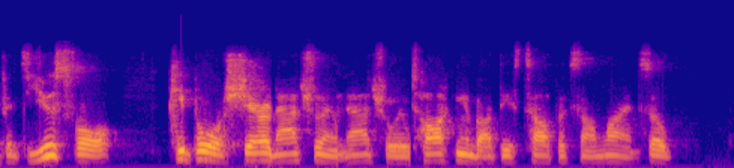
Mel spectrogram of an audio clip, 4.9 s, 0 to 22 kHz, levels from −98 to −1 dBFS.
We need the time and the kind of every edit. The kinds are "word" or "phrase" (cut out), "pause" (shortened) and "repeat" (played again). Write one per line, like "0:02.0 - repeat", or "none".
0:01.8 - word
0:02.2 - phrase
0:02.7 - phrase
